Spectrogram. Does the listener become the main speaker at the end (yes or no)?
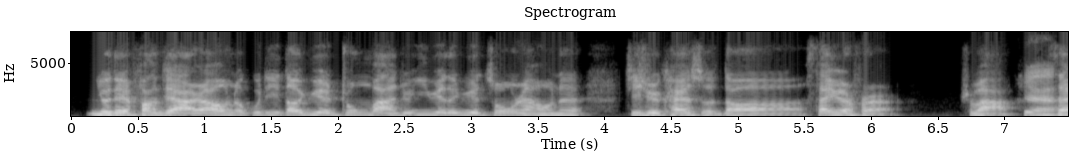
no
